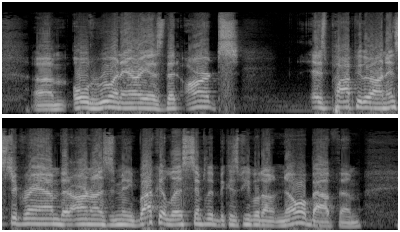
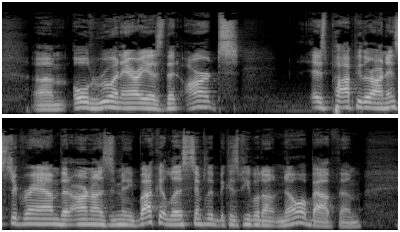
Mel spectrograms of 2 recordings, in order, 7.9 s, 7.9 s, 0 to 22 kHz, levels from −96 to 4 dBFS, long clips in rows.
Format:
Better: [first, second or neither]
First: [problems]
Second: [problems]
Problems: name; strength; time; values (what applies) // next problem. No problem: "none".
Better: second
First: distortion; heavy; 13% of the sound clipped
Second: none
